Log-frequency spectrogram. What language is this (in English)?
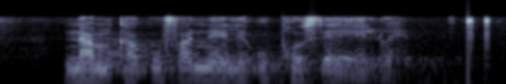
South Ndebele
